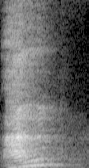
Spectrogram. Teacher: 안타는 히읗과 디귿이 만나서 축약이 이루어지는 거지. 축약이 이루어져서 안타가 되는 거야.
